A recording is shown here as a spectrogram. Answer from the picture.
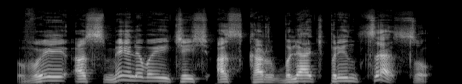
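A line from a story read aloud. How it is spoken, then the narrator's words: Thunderous shout. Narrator (Russian): громовым голосом крикнул Гондремарк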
